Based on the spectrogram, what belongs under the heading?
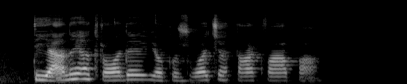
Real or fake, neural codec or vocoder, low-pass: real; none; 10.8 kHz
